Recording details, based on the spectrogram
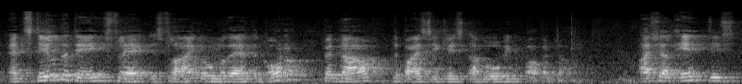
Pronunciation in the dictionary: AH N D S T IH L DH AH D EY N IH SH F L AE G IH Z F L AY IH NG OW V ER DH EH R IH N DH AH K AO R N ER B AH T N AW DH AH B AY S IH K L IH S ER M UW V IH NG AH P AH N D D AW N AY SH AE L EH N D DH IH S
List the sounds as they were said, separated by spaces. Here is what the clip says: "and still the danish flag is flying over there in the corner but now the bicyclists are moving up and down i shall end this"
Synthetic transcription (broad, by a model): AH N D S T IH L DH AH D EY IH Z F L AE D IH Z F L AY IH NG OW V ER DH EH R IH N DH AH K AO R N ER B AH T N AW DH AH B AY S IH K L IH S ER M UW V IH NG AH P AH N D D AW N AY SH AE L EH N D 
